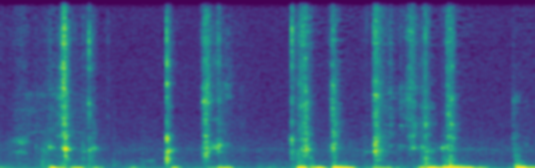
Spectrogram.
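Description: Faint, scattered clicks and light knocks from small photo books being handled and sorted through.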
